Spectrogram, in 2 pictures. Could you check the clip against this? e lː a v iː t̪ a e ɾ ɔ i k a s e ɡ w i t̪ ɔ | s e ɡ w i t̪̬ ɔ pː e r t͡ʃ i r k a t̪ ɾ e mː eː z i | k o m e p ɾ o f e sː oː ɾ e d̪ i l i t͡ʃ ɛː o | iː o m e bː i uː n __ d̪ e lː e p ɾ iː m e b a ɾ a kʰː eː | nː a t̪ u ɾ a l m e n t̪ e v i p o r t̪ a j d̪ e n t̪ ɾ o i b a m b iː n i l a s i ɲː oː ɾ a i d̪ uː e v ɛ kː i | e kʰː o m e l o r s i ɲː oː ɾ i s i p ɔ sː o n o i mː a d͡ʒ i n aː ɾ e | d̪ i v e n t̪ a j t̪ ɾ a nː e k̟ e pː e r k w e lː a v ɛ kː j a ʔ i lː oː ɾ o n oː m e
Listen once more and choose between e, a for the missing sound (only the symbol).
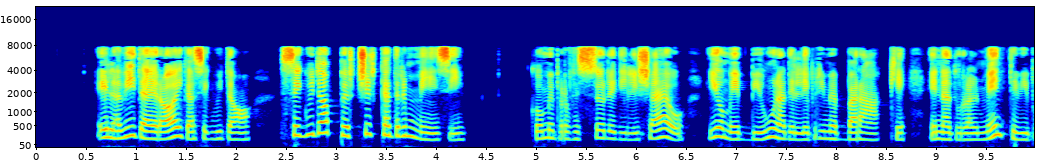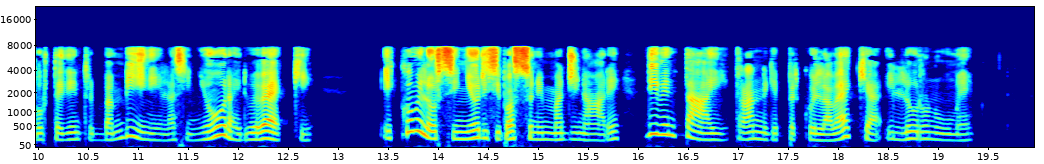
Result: a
